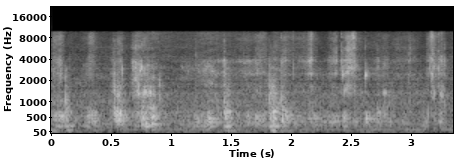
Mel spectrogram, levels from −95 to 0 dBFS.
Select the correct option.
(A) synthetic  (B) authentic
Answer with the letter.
A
